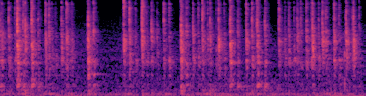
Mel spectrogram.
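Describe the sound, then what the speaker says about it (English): Fast, close typing on a computer keyboard in bursts of dense clicking, broken by short pauses, with no voices. "I can type a bunch of stuff."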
